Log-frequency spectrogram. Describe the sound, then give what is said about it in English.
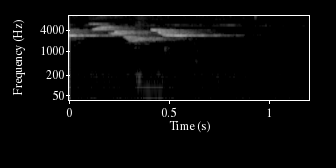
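A single short bird chirp, bright and high-pitched with a quick warbling sweep, lasting under a second before fading into quiet. “The bird wants to join our podcast. He's listening.”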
